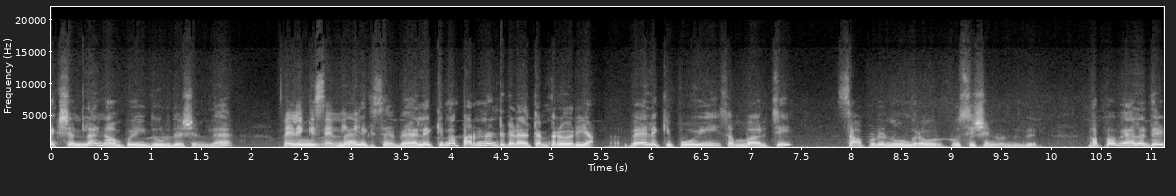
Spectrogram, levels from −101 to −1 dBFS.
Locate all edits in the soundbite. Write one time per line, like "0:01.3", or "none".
0:05.6

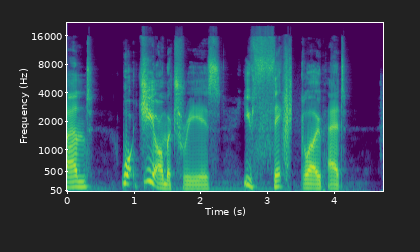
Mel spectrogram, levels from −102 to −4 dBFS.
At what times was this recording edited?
0:03.4

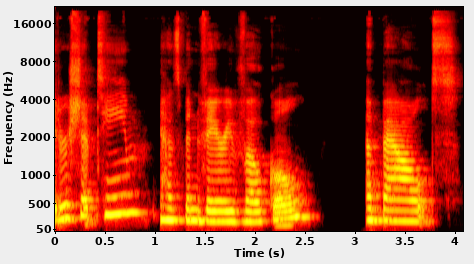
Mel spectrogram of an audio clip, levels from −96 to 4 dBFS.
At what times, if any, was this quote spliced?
0:01.0

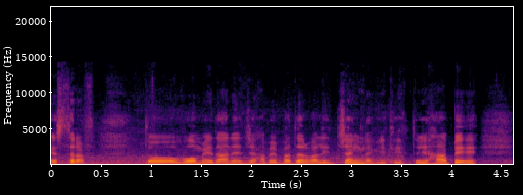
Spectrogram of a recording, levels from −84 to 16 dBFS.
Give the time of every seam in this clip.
0:03.5

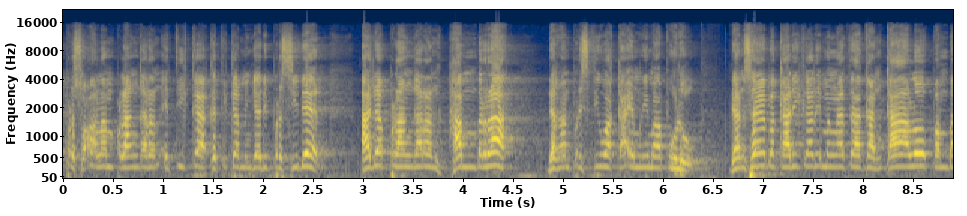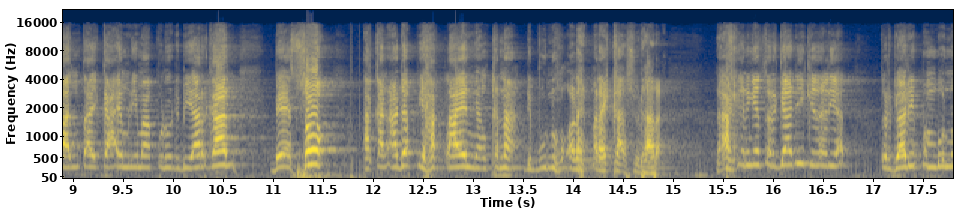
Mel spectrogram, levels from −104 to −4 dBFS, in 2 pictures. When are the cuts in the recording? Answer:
none

